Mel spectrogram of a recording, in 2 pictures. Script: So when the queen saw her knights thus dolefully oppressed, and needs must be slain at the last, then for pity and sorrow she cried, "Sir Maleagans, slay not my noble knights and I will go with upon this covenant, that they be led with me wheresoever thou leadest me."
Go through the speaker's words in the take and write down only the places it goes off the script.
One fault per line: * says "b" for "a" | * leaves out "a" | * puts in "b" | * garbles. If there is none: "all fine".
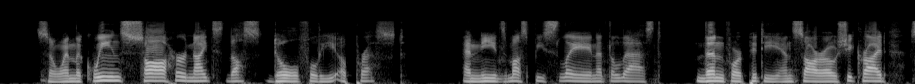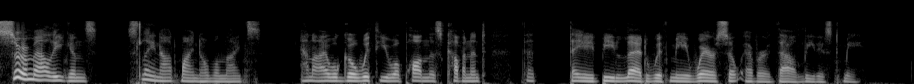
* puts in "you"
